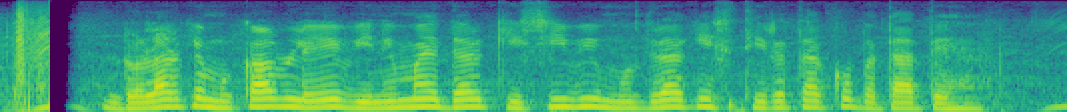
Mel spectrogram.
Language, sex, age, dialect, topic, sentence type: Hindi, male, 31-35, Awadhi Bundeli, banking, statement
